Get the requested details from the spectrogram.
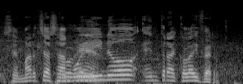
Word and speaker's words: Kluivert: Aceptamos Kluivert. – Todo. – Kluivert.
